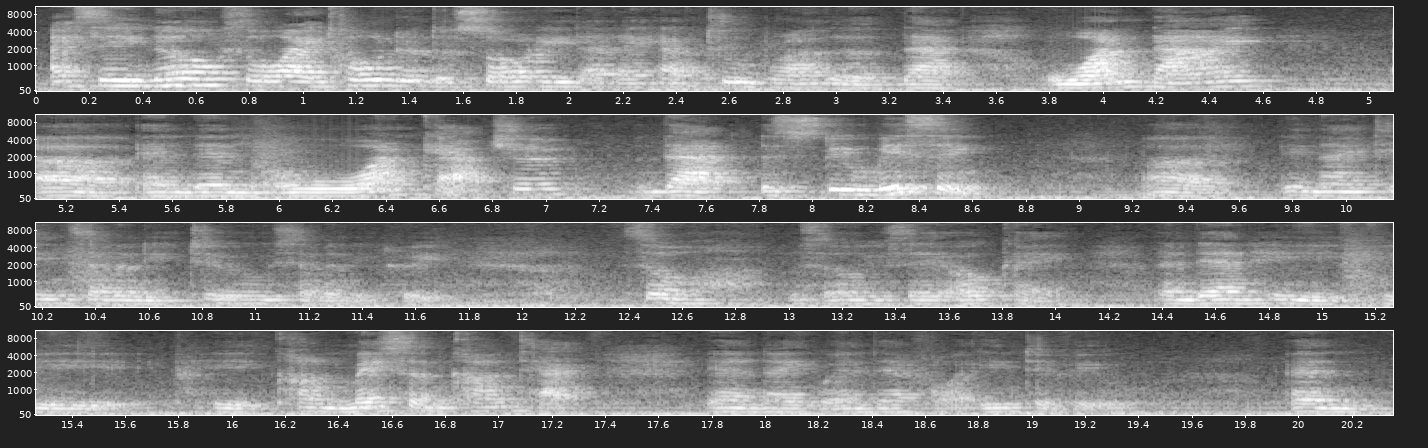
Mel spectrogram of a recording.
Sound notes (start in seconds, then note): none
